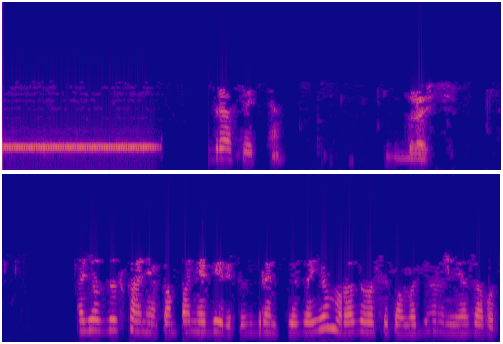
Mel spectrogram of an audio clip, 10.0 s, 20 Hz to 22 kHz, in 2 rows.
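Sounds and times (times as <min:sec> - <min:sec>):
telephone line tone while a call is being placed: 0:00.0 - 0:01.6
speech: 0:02.2 - 0:02.9, 0:03.8 - 0:04.6, 0:05.8 - 0:09.9.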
